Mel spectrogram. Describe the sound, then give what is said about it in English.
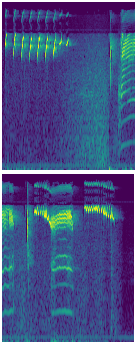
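A marmoset singing to its owner lets out a series of high, whistling, bird-like calls: a quick run of short chirps, then longer wavering squeaks and trills, fairly loud, with no talking. “That was indeed a marmoset singing to its owner.”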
